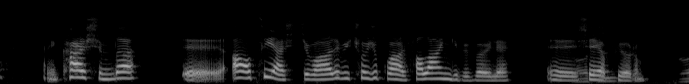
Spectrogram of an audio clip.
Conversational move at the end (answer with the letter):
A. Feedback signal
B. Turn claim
B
